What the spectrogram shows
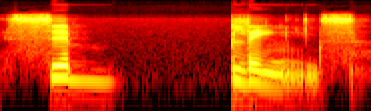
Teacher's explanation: So to avoid an extra sound coming between the B and the L in siblings, if you have an extra sound, it will sound like siblings. So before I release my B sound, I put my tongue in the L position first, and then I open my mouth for the B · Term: BL combination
